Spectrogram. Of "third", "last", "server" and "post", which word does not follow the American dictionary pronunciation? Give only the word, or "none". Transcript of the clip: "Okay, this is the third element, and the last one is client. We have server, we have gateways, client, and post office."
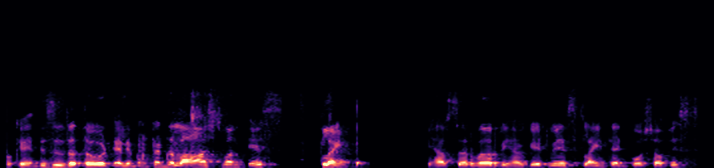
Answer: third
